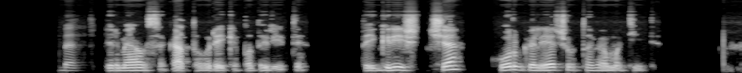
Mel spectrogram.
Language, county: Lithuanian, Klaipėda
